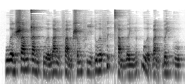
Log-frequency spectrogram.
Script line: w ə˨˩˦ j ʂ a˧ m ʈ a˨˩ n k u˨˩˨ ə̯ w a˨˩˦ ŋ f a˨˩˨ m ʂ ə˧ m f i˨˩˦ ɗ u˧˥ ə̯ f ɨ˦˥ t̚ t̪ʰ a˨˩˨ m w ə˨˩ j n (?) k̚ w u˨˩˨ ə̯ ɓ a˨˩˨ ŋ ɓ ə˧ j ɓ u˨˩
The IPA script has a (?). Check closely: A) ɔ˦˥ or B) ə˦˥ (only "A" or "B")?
B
